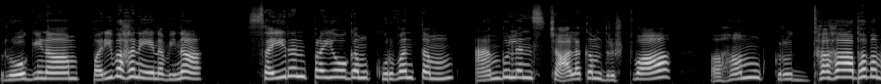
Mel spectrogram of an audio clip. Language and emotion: Sanskrit, disgusted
